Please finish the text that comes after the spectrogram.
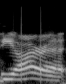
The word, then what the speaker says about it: Diarra: first three episodes of diara in Detroit and the thing is is that I love Tiara I was saying it right then I yeah you are it's like Tiara but with a d you as a writer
